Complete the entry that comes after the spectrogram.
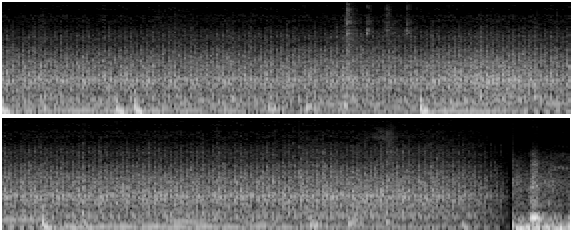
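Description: Small tractor engine running steadily at idle with a fast, even knocking beat and a constant whine. It cuts off near the end, and a few sharp knocks follow.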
